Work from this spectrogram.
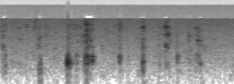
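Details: Wild boars in the evening during mud bathing give short, low grunts, about eight spaced irregularly across three seconds, some doubled, over a quiet background with faint rustling.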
